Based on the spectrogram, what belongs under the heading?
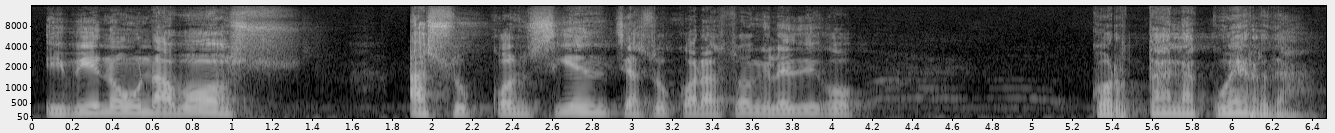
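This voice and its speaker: Male pastor, fervent preacher, high bright voice. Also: steady tone, moderate pace. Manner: fervent preaching, swelling loud on key phrases, addresses listeners as brother. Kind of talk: sermon.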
